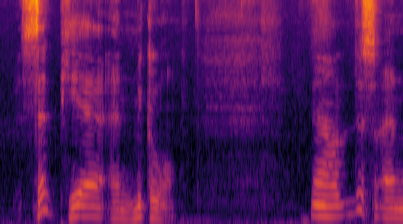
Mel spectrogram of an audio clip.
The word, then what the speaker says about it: Saint-Pierre: one this is from another french person called saint pierre senpier and michelong now this and now you notice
